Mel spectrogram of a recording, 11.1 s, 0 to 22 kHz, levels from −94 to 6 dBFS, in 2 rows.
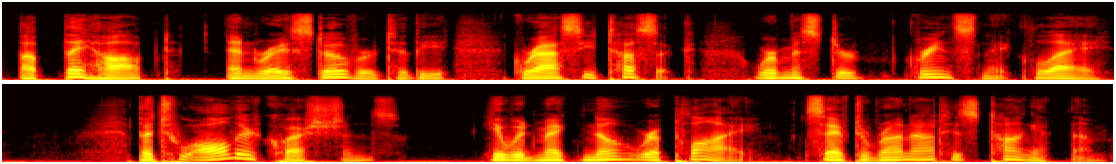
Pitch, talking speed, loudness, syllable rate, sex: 125 Hz, 175 wpm, -22 LUFS, 5.0 syllables/s, male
